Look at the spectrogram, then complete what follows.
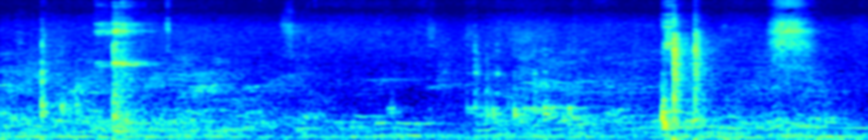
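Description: Dice rattle and clatter, heard as scattered sharp, hard clicks with a brief burst of quick knocks near the end, over a low background murmur.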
